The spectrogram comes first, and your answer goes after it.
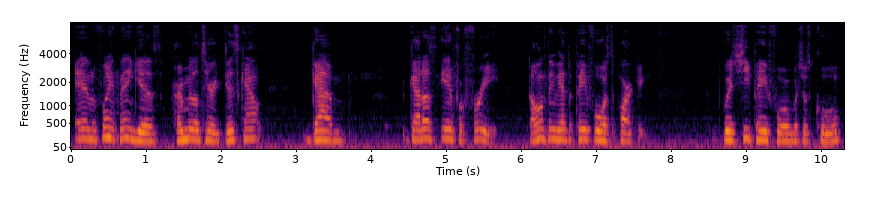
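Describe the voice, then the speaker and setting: A man's voice: fairly high pitch, steady tone, moderate pace. A young man with a lisp that slurs his s toward sh, chatting casually to camera as he tells a story in informal, slangy speech. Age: young adult. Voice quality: lisp with slushy sh-like s sounds. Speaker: vlogger. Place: small room at home.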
